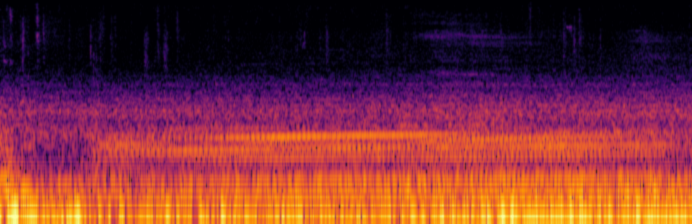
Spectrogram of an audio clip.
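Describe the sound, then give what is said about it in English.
A Porsche accelerates to overtake other traffic, its engine a loud, continuous deep rumble with a whirring tone that climbs gradually in pitch as it speeds up, with no voices. “Okay, we're going to pull the Porsche asshole move. Get in front of these people.”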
